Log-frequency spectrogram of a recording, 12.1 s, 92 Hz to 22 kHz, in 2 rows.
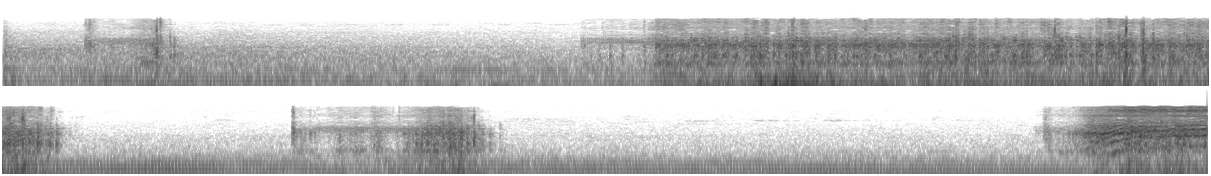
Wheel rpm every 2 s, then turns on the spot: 0, 10, 30, 10, 0, 30.
2-6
